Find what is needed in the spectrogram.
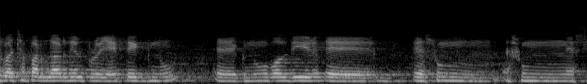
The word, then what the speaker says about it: GNU: que se pot pronunciar GNU com l'animal.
